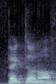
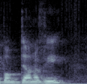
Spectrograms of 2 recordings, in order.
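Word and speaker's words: Bogdanove: Is it... Bogdanov. Bogdanov, yeah, because I used to hear a lot of people saying Bogdanovi.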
